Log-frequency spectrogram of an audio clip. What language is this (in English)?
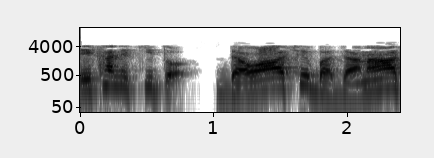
Bangla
